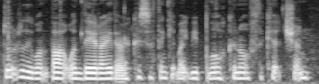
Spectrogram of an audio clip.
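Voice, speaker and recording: Talking fast, a game streamer chats through gameplay in a low-pitched, creaky voice with little pitch movement. A lingering cough makes her voice cut out as she thinks aloud with soft asides.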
